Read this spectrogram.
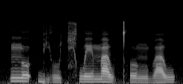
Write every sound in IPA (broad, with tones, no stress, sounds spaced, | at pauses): n̪ o˦ ʔ b j u˨˩ t͡ɕʰ w e˦ m a˥˧ w t̪ʰ o˨˩ ŋ b a˨˦ w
